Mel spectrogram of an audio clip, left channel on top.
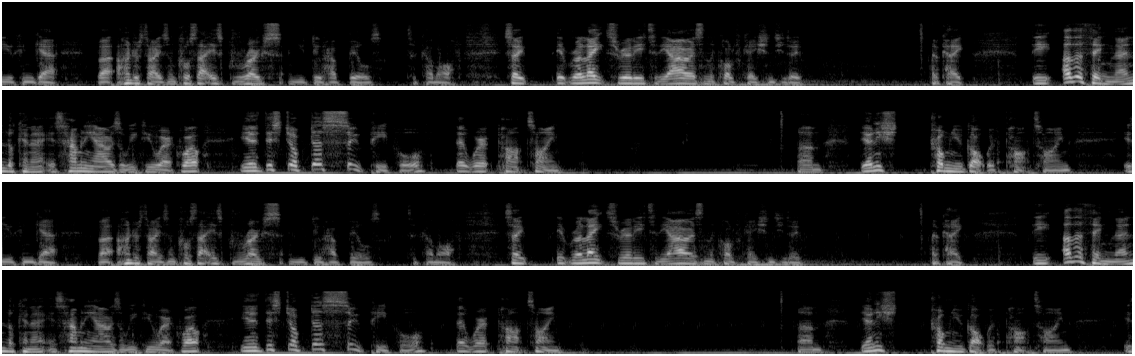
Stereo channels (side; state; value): both; normal; correlation 0.08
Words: can get. But 100,000, of course, that is gross, and you do have bills to come off. So it relates really to the hours and the qualifications you do. Okay, the other thing then looking at is how many hours a week do you work? Well, you know, this job does suit people that work part-time. The only problem you've got with part-time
